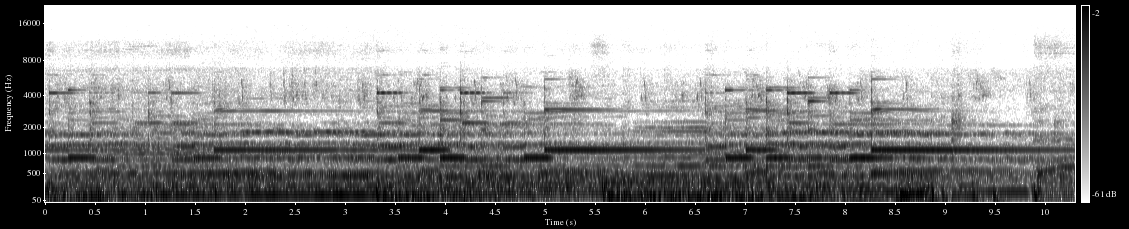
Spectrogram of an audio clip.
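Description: Balinese ensemble music: chiming, bell-like mallet notes over a low bass, with several notes held for a second or more and the low part turning busier about three seconds in.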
